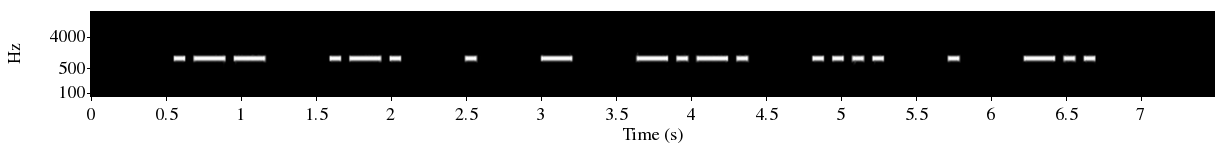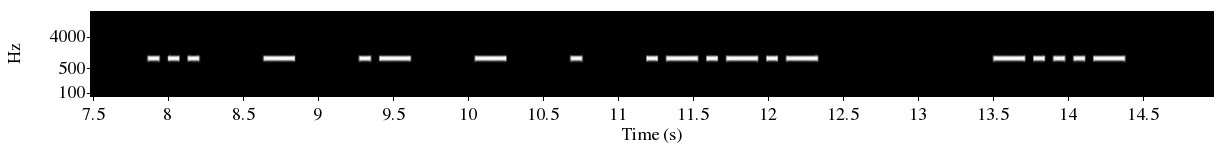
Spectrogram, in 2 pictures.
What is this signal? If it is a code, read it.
Morse code, heard as a keyed tone, about 18 wpm, spaced as for 12 wpm, 1000 Hz. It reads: WRETCHED STATE. <BT>
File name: qotdfiles / 12wpm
